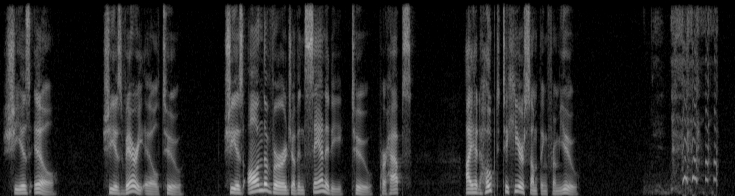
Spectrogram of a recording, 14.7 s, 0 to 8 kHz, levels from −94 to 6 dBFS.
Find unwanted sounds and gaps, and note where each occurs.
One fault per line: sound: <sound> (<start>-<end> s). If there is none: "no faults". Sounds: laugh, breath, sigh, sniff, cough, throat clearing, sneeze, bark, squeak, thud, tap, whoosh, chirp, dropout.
sound: laugh (12.9-14.4 s)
